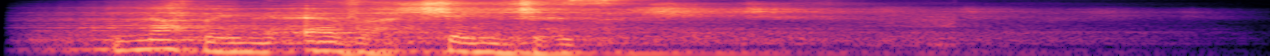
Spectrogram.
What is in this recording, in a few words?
Altar Capture, Female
